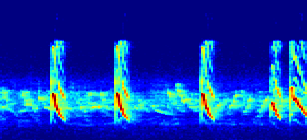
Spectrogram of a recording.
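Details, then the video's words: Dakbal-style white-eye song, used to stimulate birds into singing: high, piercing downslurred notes repeat roughly once a second, with a quick double note near the end, over faint hiss. "Kicau Pleci Dakbal"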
